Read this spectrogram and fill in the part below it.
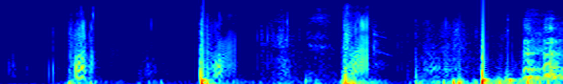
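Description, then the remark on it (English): Shoes squeak with each step as someone walks in a studio, recorded with a microphone held down by the shoes. The steps are spaced roughly a second apart before a quicker cluster near the end: short, moderately loud squeaky thumps with no talking. “As he walks, his shoes are squeaking.”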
